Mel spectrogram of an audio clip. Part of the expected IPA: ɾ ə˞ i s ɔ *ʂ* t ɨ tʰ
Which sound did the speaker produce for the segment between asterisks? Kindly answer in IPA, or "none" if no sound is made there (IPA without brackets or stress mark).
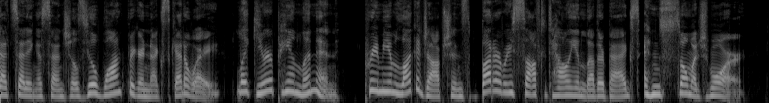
f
